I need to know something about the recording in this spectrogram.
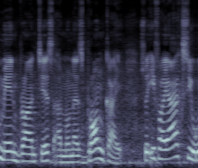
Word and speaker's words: bronchi: What is the correct pronunciation of this word? This is not bronchi or bronchi or bronchi, this is bronchi.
